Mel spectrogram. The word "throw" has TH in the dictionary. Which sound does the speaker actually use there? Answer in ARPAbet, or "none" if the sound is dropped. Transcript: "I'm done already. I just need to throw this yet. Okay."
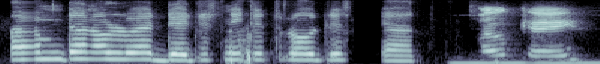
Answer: T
